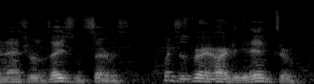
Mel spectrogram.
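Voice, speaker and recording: At a very fast pace, a man with an American accent speaks at medium pitch amid audible room echo. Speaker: retired immigration officer. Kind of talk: family history interview. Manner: halting.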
